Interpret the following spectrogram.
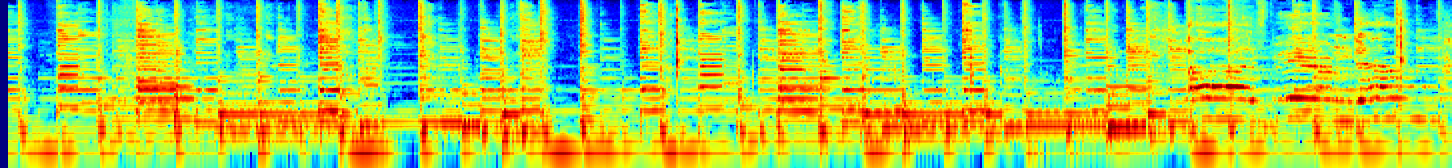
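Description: Acoustic guitar playing an unaccompanied intro of chords, live and close to the microphone.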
